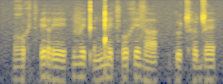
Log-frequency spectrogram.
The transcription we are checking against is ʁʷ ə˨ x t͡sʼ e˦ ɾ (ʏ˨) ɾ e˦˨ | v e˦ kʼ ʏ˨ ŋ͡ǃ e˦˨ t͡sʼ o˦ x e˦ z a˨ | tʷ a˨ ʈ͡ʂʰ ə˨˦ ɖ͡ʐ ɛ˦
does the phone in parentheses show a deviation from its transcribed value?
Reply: yes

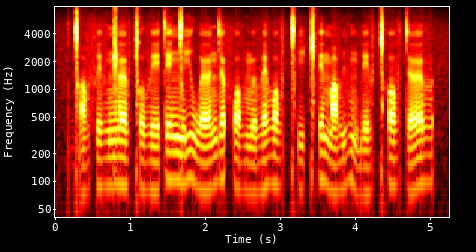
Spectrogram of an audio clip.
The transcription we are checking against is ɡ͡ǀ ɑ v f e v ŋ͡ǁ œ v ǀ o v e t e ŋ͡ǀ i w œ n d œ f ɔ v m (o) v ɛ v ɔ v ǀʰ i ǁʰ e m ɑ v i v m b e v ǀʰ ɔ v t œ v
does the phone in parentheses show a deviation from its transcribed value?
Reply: yes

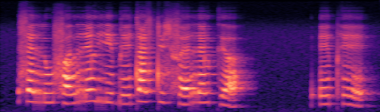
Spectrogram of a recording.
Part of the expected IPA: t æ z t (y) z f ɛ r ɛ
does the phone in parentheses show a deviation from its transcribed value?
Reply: no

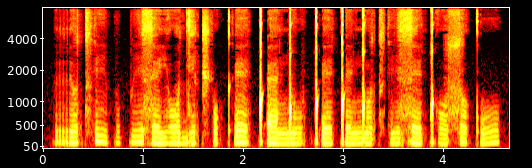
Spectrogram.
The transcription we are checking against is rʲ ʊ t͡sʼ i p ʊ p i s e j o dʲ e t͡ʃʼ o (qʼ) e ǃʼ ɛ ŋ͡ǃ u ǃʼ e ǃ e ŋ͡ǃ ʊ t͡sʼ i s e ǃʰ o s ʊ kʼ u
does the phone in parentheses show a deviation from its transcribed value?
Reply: yes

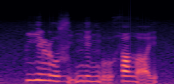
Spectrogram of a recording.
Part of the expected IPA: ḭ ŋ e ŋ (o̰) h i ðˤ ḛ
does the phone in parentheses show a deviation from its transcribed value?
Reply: no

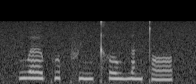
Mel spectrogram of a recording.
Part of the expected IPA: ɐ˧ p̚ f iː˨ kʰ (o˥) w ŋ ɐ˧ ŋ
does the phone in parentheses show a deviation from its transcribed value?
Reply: yes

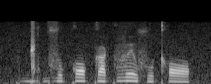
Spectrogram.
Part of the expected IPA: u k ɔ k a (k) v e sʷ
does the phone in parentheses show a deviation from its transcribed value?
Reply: no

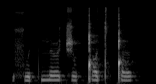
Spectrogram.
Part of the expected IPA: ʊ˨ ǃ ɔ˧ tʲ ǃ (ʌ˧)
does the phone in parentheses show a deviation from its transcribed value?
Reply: yes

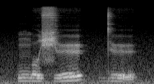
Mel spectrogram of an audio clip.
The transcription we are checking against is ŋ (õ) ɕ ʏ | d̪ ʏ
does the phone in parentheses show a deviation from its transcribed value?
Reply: yes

